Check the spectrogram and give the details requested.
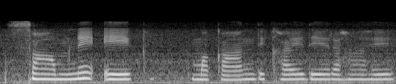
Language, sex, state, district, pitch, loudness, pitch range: Hindi, female, Madhya Pradesh, Dhar, 235 Hz, -14 LUFS, 230-240 Hz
